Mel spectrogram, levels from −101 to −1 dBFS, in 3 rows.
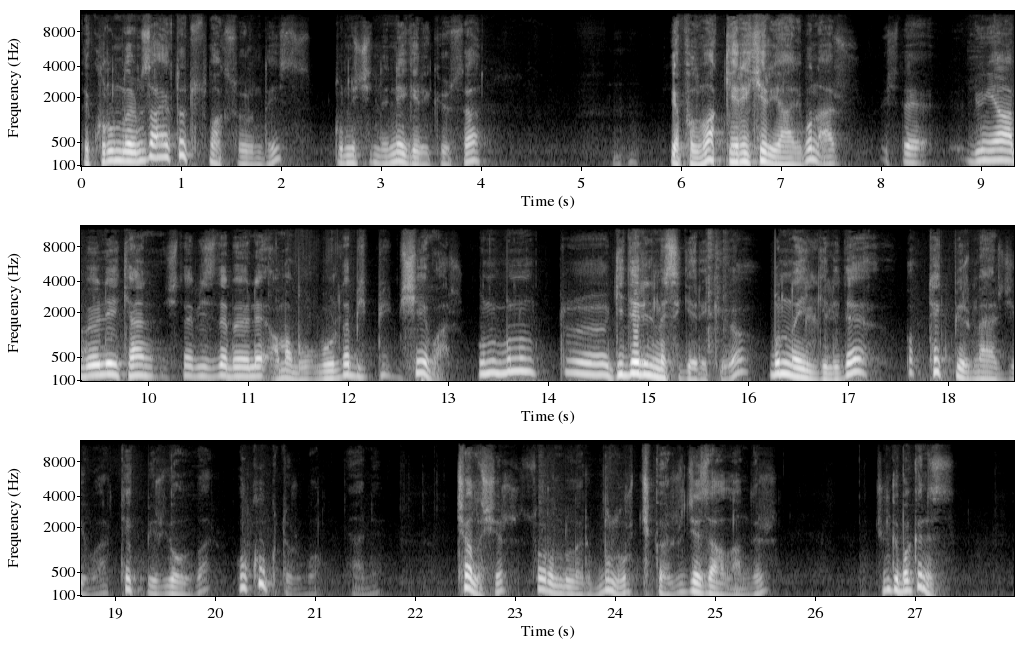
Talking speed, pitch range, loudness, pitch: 110 wpm, 105-175 Hz, -20 LUFS, 135 Hz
